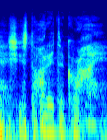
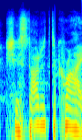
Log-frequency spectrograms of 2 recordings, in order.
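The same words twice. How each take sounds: First: Slow, soft, hushed telling of her tears; mock tearful. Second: Said in the usual way. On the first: Wife cuts the cake, hushed mock-sad narration. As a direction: drop to a near-whisper as if moved. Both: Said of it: "No, no, I'm just kidding".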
